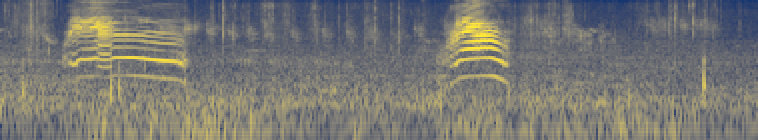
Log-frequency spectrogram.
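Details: Stray domestic cat on a campus fence, meowing toward a passer-by: a long wavering meow, then a shorter arched meow almost three seconds later, followed by a faint click in a quiet outdoor setting.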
